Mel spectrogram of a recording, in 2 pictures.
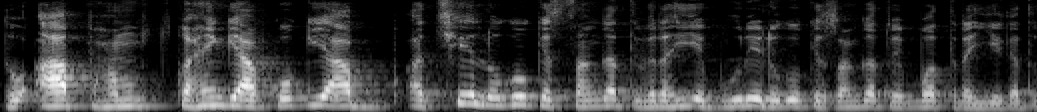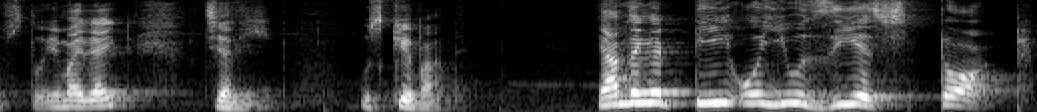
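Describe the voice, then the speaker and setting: A man's voice: high voice, moderate pace, darkish tone. A man teaching English vocabulary. He spells every word out letter by letter, says it over several times and keeps quizzing his viewers in a patient classroom manner. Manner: spells words letter by letter and repeats them often; keeps asking questions of the viewers.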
